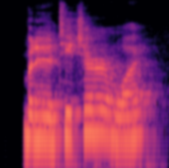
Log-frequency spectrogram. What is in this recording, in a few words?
Voice Acting, es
